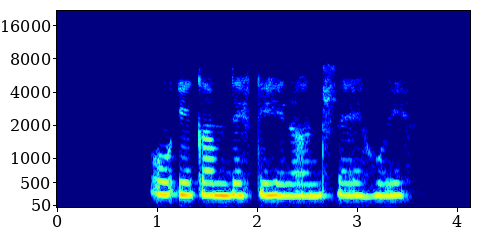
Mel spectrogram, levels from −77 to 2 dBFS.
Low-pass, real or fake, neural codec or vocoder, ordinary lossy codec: 7.2 kHz; real; none; Opus, 24 kbps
